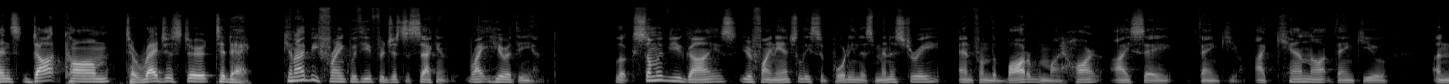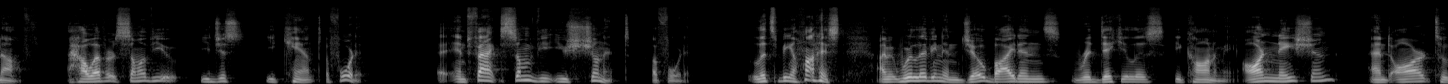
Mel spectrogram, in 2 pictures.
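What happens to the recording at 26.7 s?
Nothing goes wrong at 26.7 s; the speech carries on intact through that moment with no audible fault.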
